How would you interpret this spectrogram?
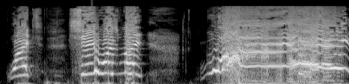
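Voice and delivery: high, loud wail of protest; outraged scream. Real, not acted. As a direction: build from shocked cry to drawn-out scream. Killed by target again.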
